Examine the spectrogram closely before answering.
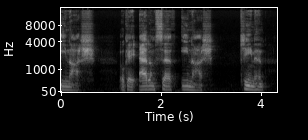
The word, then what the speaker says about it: Enosh: 1 Chronicles 1 and1 it says Adam, Seth, Enoch, Kenan, Mahleio, Jared, Enoch, Methuselah. I think I mispronounced that after Seth. I think it's Enosh.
